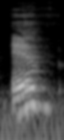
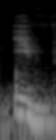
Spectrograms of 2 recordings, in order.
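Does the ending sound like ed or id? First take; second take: ed; id. First: The ending is said with an e vowel. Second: The ending is said with an i vowel. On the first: The speaker calls it wrong. "Ed? No" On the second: The speaker calls it right.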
